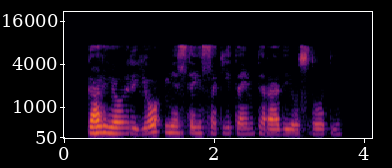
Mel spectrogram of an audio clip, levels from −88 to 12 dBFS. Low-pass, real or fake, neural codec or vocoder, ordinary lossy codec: 7.2 kHz; real; none; AAC, 32 kbps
